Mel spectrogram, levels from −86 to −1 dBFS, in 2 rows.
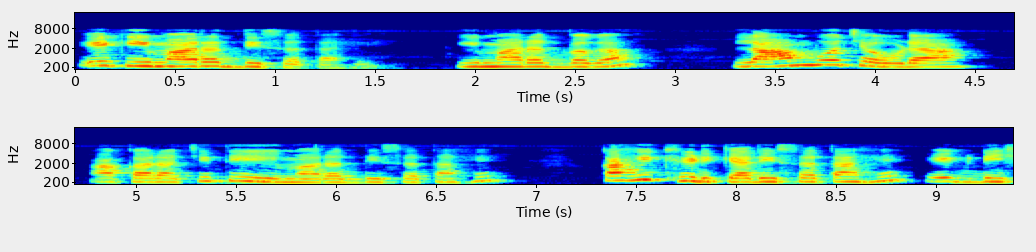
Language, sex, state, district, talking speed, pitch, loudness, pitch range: Marathi, female, Maharashtra, Solapur, 130 wpm, 225 Hz, -20 LUFS, 215-260 Hz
